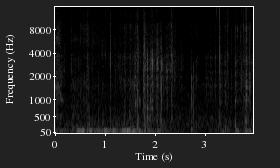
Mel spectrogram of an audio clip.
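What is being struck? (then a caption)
Soap bar. A solid, rounded pink bar of soap held in the hand is scraped and carved with a metal blade. Quiet, dry, crumbly scrapes and crunchy shaving strokes come in irregular bursts, with bright, crisp edges over a low steady rumble.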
